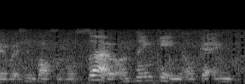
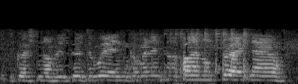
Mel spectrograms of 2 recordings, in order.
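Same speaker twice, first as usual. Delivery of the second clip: racehorse commentator; 6 semitones higher than usual. Pretend. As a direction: announce the winner with a flourish. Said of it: "talk like a racehorse commentator".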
